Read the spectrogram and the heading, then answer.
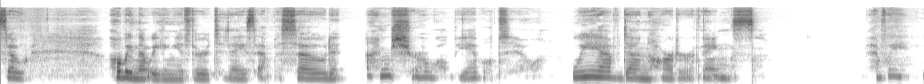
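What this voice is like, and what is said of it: Strained, partly lost voice. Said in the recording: “losing my voice, have lost my voice, got it back. It definitely is better today, but obviously, we're not 100% fixed”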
